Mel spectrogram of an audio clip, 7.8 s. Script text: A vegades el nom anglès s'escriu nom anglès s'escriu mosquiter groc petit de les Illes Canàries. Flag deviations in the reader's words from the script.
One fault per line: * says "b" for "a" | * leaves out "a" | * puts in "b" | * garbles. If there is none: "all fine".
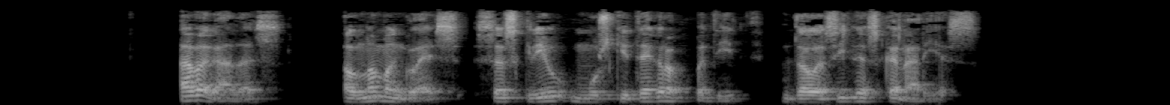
* leaves out "nom anglès s'escriu"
